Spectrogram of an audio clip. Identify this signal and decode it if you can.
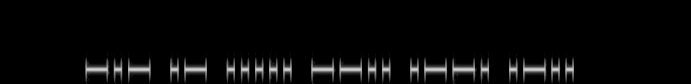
Morse code, heard as a keyed tone, about 17 wpm, 700 Hz. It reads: KA5ZPL
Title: USA Call Signs - 6 Characters - Repeated 2x - 17wpm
